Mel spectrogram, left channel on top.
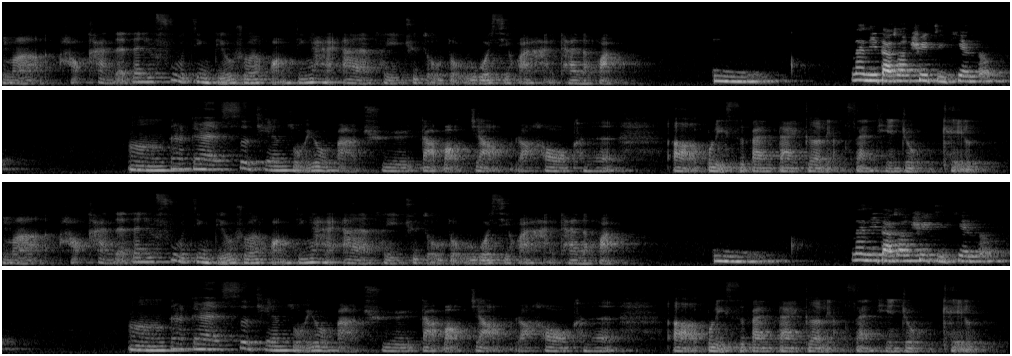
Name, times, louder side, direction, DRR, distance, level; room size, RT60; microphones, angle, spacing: voice 1, 0.0-6.2 11.3-19.8, equal, 5° left, 4 dB, 0.5 m, -37 dB
voice 2, 7.1-7.8 8.5-10.0, left 3 dB, 55° left, 8 dB, 0.5 m, -28 dB
9.3 x 3.2 x 3.9 m, 0.95 s
head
